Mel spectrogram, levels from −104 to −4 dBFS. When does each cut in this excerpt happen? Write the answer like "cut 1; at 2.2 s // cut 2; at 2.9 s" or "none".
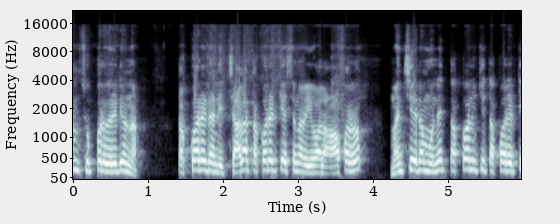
none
